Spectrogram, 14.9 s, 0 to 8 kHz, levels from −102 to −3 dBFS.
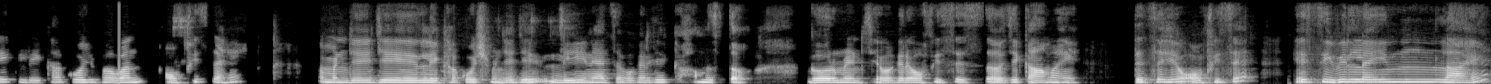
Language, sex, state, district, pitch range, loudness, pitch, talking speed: Marathi, female, Maharashtra, Chandrapur, 195-230 Hz, -19 LUFS, 210 Hz, 135 wpm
